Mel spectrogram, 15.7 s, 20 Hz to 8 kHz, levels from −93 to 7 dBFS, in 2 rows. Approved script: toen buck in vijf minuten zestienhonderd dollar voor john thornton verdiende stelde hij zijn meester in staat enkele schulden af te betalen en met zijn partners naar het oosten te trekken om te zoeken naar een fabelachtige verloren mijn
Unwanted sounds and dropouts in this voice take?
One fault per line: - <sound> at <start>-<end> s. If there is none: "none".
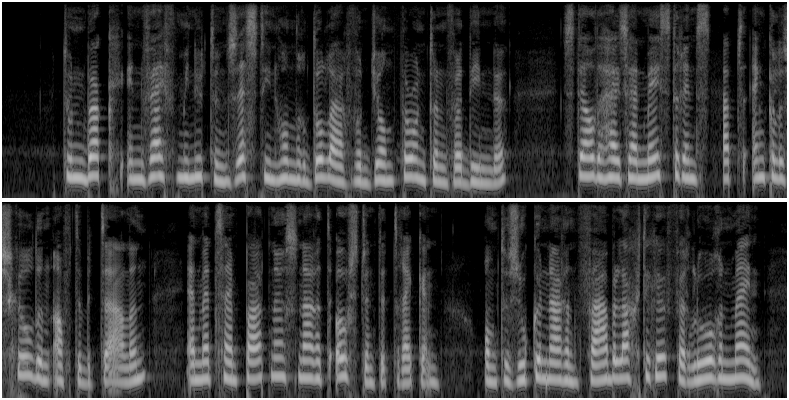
- dropout at 7.1-7.2 s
